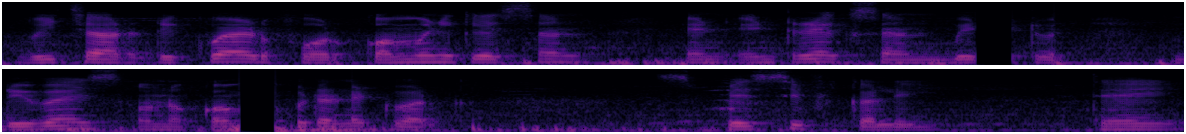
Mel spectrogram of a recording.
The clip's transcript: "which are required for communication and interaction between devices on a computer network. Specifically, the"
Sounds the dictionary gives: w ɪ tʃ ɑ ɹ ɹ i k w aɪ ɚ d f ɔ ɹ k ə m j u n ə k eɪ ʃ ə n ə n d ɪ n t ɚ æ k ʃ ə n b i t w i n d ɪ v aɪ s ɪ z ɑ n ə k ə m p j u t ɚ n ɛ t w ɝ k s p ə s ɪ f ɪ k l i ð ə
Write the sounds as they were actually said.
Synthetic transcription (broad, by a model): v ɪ tʃ ɑ ɹ ɹ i k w aɪ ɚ d f ɔ ɹ k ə m j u n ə k eɪ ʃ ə n ə n d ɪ n t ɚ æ k s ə n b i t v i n d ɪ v aɪ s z ɑ n ə k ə m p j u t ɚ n t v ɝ k s p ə s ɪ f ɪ k l i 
